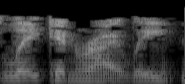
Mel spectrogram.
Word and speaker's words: Laken: Well, her name is Laken Riley, not Lincoln Riley.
